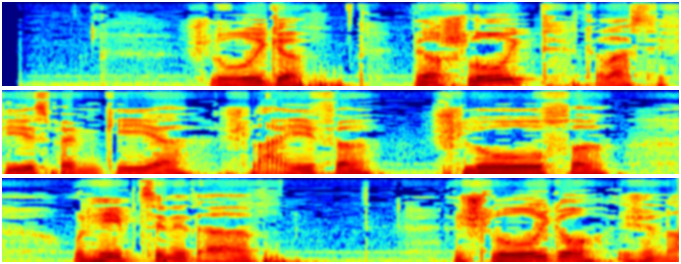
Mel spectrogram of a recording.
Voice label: schlurga, schwaebisch

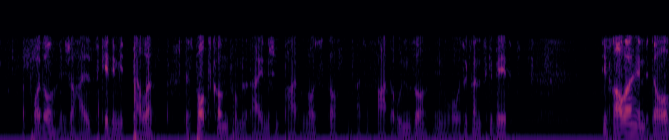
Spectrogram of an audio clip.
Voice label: "potter", schwaebisch

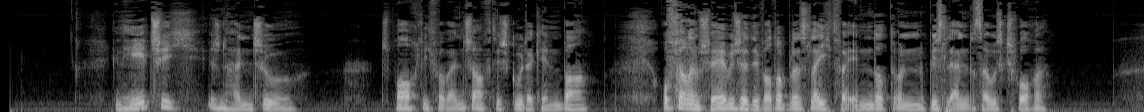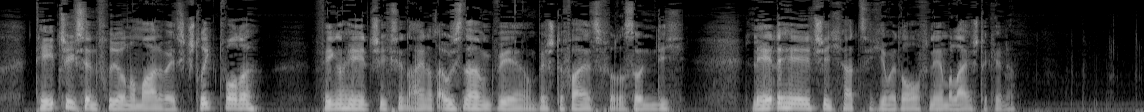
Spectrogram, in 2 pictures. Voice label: hedschich, schwaebisch

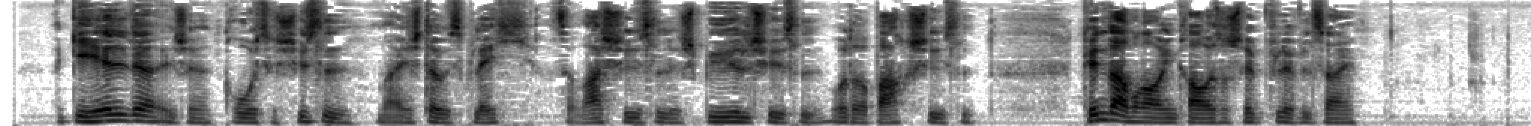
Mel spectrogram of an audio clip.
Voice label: gealda, schwaebisch

